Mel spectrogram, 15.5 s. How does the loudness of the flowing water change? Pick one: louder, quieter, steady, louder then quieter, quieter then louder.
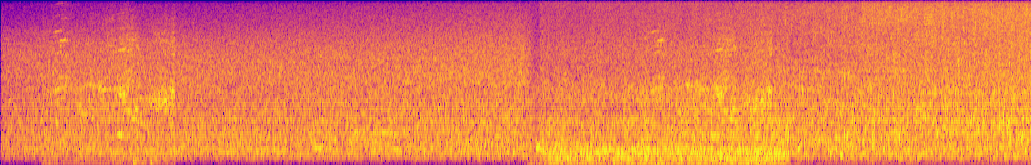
louder.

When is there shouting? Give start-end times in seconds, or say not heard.
not heard.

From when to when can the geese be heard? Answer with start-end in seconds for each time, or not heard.
0.6-2.6, 9.7-11.6.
